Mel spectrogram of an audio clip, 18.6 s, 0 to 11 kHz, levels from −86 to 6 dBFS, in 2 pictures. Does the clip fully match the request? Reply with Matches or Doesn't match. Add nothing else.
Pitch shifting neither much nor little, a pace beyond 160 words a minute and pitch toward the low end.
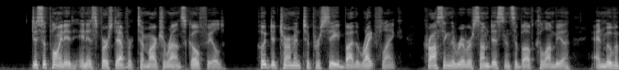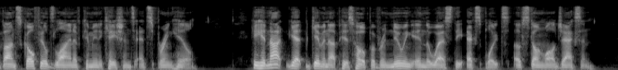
Matches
